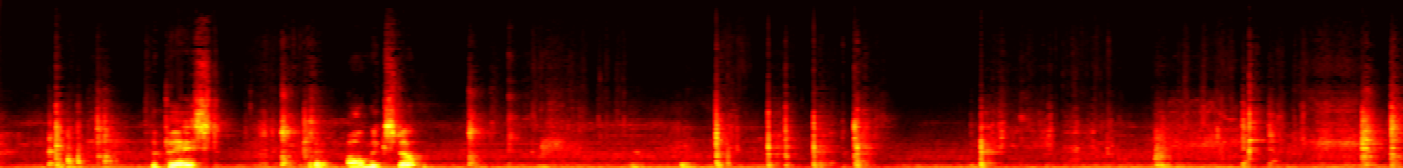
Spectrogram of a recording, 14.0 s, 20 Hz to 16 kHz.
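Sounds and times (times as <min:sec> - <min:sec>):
metal spoon scraping plastic bowl: 0:09.8 - 0:11.2.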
